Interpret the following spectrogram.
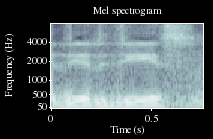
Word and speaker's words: جرجیس: ہے جی، جرجیس نہیں، جرجیس، جرجیس، اس کا صحیح تلفظ ہے جرجیس۔ اس کا لقب کیا تھا؟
